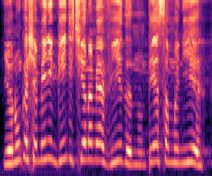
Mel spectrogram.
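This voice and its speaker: A young man from Brazil telling his testimony to a church, lively and humorous, turning often to address the congregation. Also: extremely high pitch, fast. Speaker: testimony speaker. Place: church hall. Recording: long hall reverb, soft guitar music.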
